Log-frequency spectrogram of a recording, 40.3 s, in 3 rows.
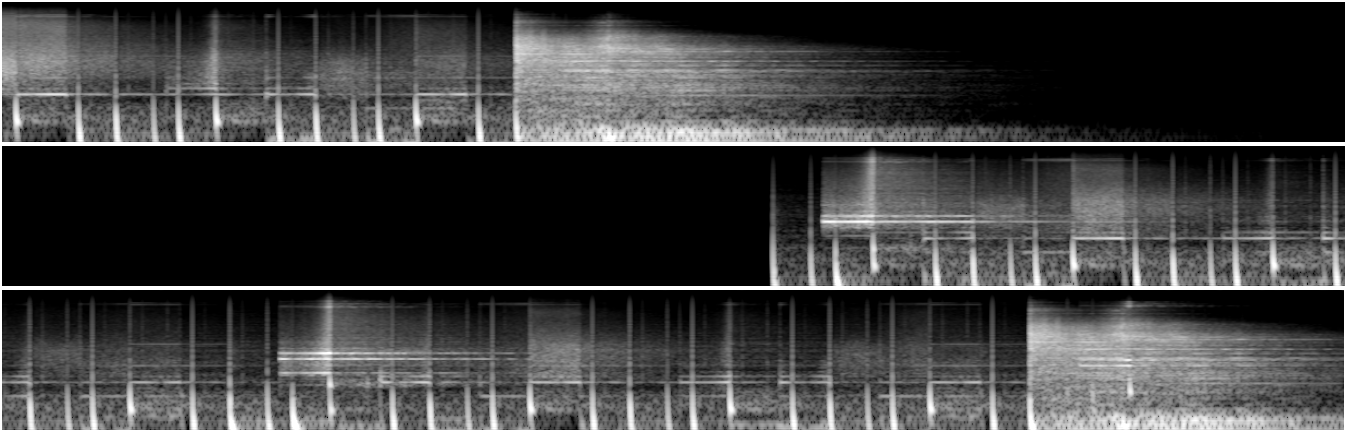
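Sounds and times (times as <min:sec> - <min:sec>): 
drums at 120 BPM: 0:00.0 - 0:09.3, 0:21.2 - 0:40.2.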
